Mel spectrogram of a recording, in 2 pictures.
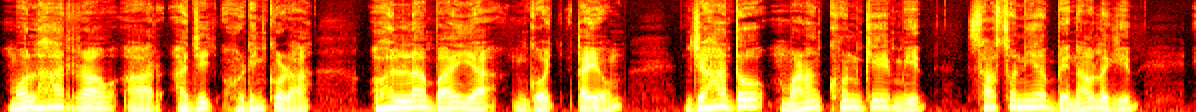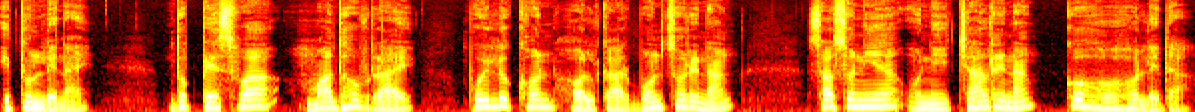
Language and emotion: Santali, neutral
